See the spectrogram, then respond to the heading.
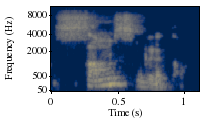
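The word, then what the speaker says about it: संस्कृतम्: So the correct one is Samskritam. Through nose, we have to pronounce this.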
